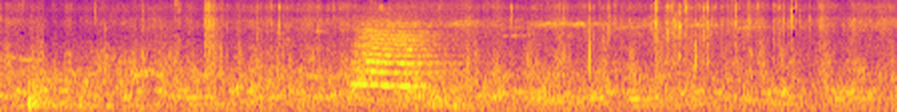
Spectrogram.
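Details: Everyday guinea pig recording with one short, bright harmonic squeak near the middle, standing above a constant hissy background with scattered light clicks and rustles.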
